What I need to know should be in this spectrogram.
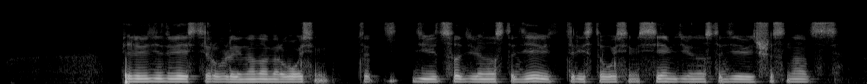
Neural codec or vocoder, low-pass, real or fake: none; 7.2 kHz; real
